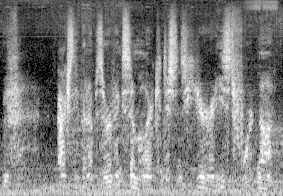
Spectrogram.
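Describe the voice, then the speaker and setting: An actor playing an earnest, grateful facility staffer in a video game cutscene, speaking in a measured, polite, explanatory way. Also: male voice, sits low, long reverb tail, background noise, lightly acted. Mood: grave. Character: earnest male facility staffer briefing a porter, grateful and hopeful.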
